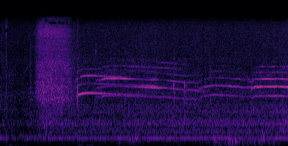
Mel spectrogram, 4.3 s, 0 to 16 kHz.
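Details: Trumpeter Hornbill at dawn (about 6 AM, around 11°C) on 13 August 2016 in northeastern South Africa, Djuma Game Reserve: a long, nasal, wailing cry, steady and slightly falling, much like a crying baby, after a brief rush of noise.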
